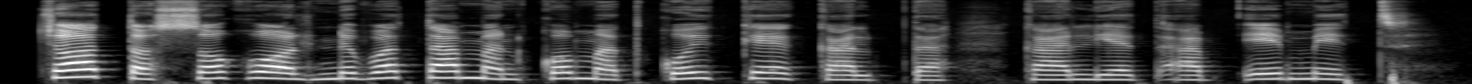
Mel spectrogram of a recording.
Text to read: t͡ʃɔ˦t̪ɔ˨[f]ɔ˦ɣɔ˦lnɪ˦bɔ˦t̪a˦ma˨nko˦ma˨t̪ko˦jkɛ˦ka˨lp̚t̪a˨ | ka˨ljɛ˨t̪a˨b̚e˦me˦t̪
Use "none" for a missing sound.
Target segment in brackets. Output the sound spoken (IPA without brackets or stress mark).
s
